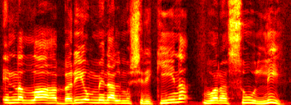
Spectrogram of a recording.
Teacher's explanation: یعنی لام کے دمے کی بجائے اس نے زیر پڑھ دی. لام پر پڑھنی تھی پیش، اب اس نے پڑھی زیر.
